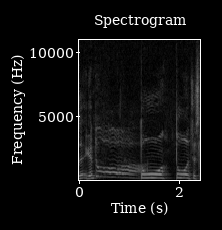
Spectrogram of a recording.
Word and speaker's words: 多: 多 mean no. Oh. 多 Oh, this little door from Domino, it sounds the same.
